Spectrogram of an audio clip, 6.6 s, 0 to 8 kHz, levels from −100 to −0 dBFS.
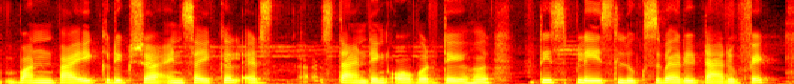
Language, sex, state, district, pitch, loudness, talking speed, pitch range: English, female, Haryana, Jhajjar, 185 Hz, -16 LUFS, 135 wpm, 175-195 Hz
